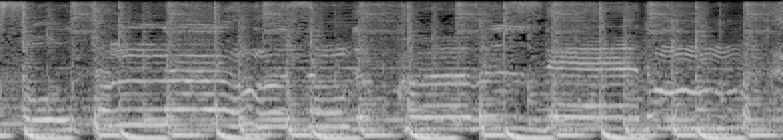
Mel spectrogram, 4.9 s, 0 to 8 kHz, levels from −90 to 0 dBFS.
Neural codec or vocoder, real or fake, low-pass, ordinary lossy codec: none; real; none; none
